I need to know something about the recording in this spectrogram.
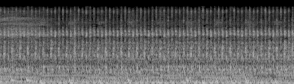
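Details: Peugeot 308 after misfire repair with a new number-four injector, timing belt and water pump, codes cleared and check light not returning: steady idle with even light ticking about three per second, no stumble or miss; normal idle.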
